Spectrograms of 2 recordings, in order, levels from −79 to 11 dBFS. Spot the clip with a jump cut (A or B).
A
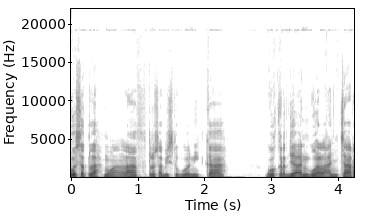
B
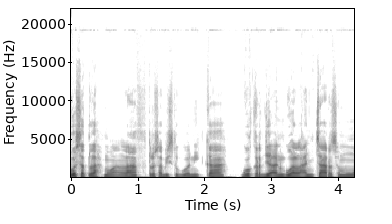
B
